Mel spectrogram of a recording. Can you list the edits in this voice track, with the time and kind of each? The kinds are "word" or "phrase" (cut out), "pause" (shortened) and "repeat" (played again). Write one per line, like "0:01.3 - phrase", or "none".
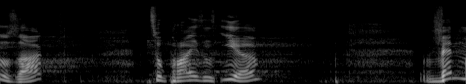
0:01.5 - word
0:02.1 - word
